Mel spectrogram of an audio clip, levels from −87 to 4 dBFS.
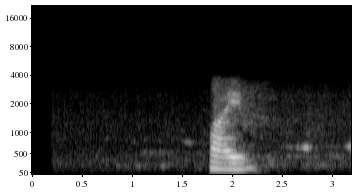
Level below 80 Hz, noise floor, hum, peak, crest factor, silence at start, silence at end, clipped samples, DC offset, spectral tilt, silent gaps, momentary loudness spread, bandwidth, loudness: -70 dBFS; -65 dBFS; none; -4 dBFS; 22 dB; 1.75 s; 0 s; under 0.1%; under 0.1%; -11.5 dB/octave; none; 24 LU; 3.8 kHz; -20 LUFS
